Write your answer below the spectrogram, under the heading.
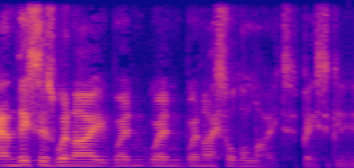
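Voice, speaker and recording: A man speaks with a Dutch accent in a fairly high voice. The background is quiet. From Netherlands. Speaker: language teacher and teacher trainer. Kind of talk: interview. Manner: halting, many repetitions.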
